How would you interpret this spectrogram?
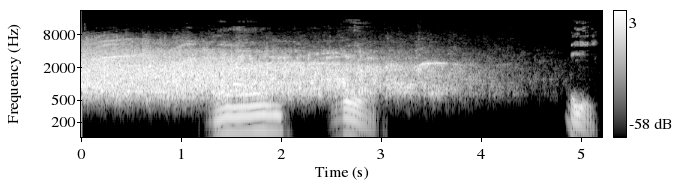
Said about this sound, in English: Yes, round of applause.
